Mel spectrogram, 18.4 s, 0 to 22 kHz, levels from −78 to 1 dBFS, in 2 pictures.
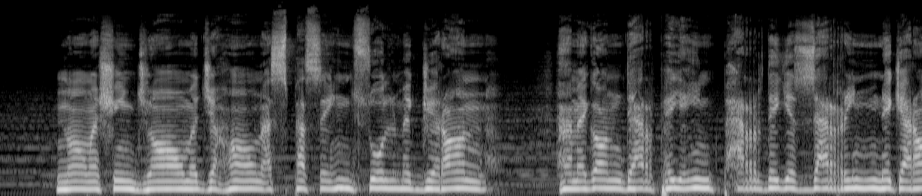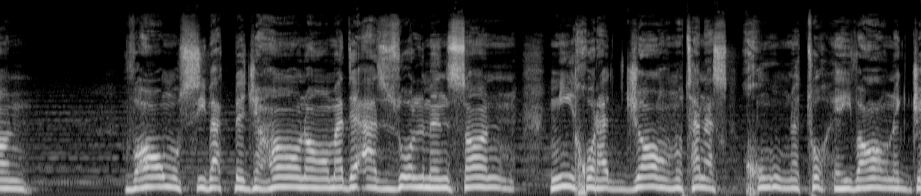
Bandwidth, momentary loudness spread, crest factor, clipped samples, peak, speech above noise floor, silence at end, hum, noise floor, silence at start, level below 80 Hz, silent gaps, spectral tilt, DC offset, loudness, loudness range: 16 kHz; 6 LU; 14 dB; under 0.1%; -4 dBFS; 30 dB; 0 s; none; -47 dBFS; 0.55 s; -48 dBFS; none; -5 dB/octave; under 0.1%; -18 LUFS; 2 LU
